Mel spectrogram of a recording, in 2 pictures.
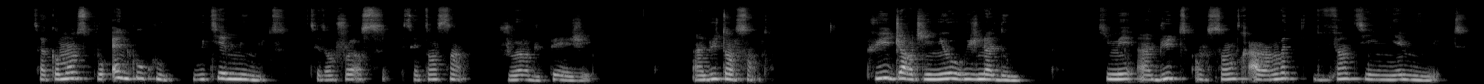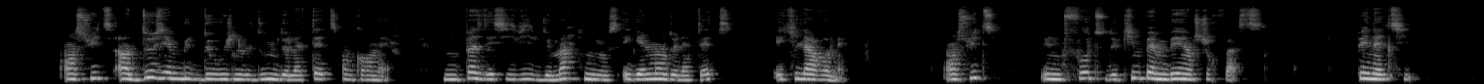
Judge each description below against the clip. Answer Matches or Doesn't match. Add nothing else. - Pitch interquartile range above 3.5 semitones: Doesn't match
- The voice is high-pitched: Matches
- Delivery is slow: Matches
